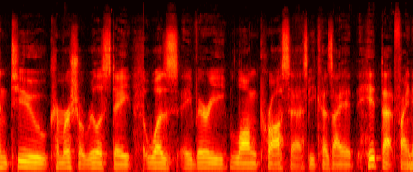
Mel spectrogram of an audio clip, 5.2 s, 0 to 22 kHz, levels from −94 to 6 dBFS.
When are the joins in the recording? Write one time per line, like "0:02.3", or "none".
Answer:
0:01.8
0:02.9
0:03.9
